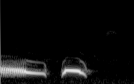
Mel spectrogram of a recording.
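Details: A decoy spotted dove, praised for its good cooing voice, gives two low, soft coos: a longer, slightly throbbing note, then a short rounded one after a brief pause. No other sounds are heard.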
